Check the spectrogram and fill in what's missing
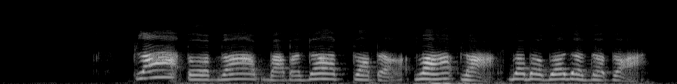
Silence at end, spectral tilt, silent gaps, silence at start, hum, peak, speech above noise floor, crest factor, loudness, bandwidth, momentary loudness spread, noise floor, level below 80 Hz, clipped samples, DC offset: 0.35 s; -7.5 dB/octave; none; 1.35 s; none; -8 dBFS; 45 dB; 18 dB; -25 LUFS; 6.8 kHz; 10 LU; -70 dBFS; -58 dBFS; under 0.1%; under 0.1%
